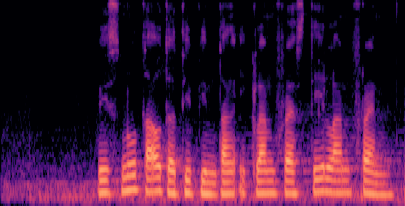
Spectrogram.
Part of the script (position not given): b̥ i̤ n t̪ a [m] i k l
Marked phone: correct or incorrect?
incorrect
